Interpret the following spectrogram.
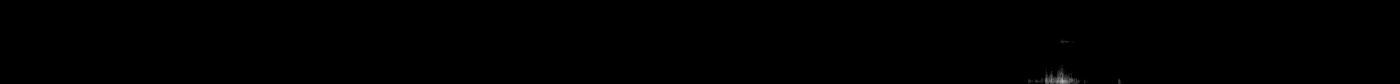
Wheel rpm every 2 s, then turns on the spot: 0, 0, 0, 0, 0, 0, 0.
none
